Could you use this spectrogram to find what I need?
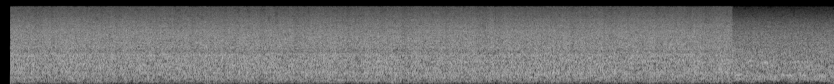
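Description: A waterfall rushes and splashes steadily.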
